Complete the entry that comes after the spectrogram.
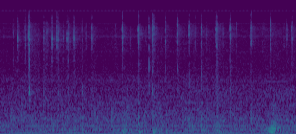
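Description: Latex-gloved fingertips type and tap on a dirty backlit laptop keyboard with plastic keys. A quick, uneven run of light, bright clicks sits over a steady low hum, with each tap fading almost at once.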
